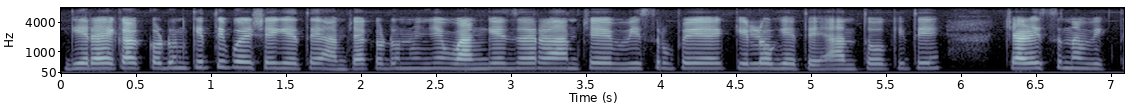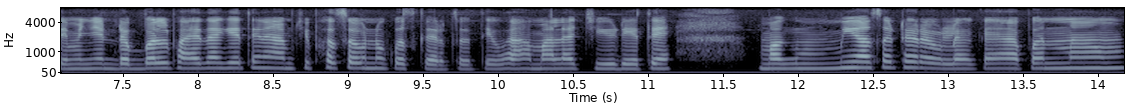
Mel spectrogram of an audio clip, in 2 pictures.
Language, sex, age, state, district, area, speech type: Marathi, female, 45-60, Maharashtra, Nagpur, rural, spontaneous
